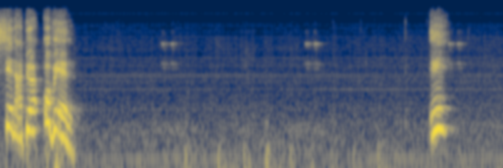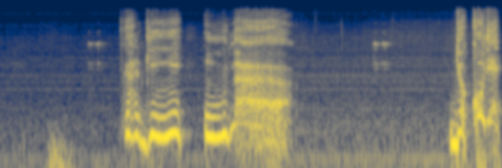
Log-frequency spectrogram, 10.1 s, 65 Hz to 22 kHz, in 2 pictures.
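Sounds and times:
faint high chirp: 0:01.6 - 0:01.8, 0:05.9 - 0:06.2, 0:08.8 - 0:09.0.

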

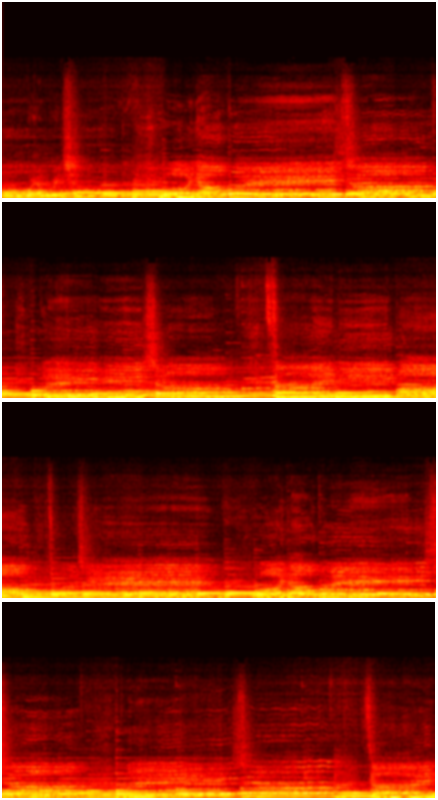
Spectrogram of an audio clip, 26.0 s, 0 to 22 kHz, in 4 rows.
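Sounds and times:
congregation singing: 0:00.0 - 0:26.0
electric keyboard chords: 0:00.0 - 0:26.0.

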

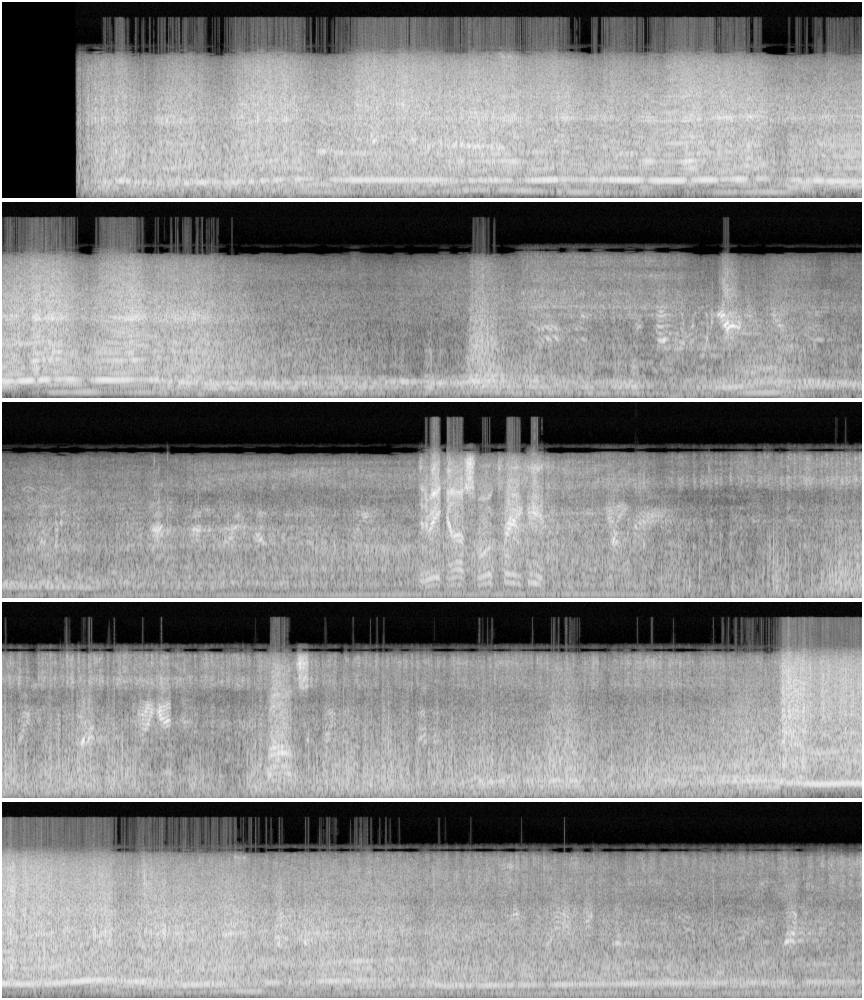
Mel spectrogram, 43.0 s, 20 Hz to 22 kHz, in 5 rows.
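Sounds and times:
car engine revving high: 0:00.8 - 0:43.0.

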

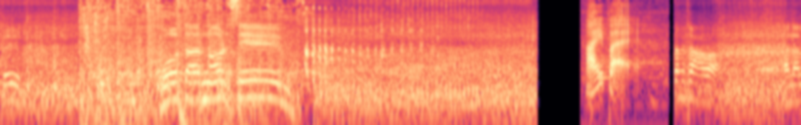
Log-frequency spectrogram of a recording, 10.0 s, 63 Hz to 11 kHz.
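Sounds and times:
street traffic: 0:03.2 - 0:06.7, 0:07.3 - 0:10.0.

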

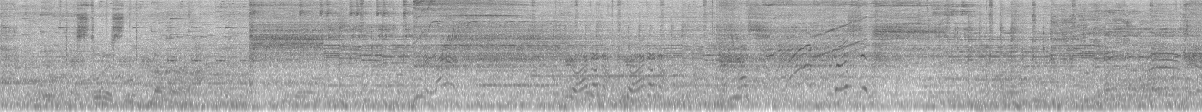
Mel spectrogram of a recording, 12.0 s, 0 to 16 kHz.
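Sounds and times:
loud din of a gaming parlor: 0:00.0 - 0:12.0
slot machine music and sound effects: 0:00.0 - 0:12.0.

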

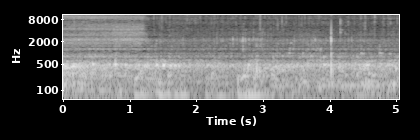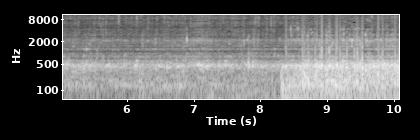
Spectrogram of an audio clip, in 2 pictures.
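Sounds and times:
regulator air hiss: 0:00.0 - 0:01.3
muffled underwater bubbling: 0:00.0 - 0:10.0.

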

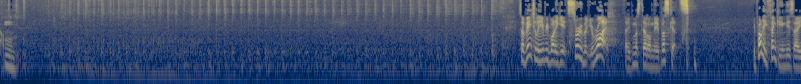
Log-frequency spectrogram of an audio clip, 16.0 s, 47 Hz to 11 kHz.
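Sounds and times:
rice grains pattering in funnel: 0:00.0 - 0:10.4
steady low hum: 0:00.0 - 0:16.0.

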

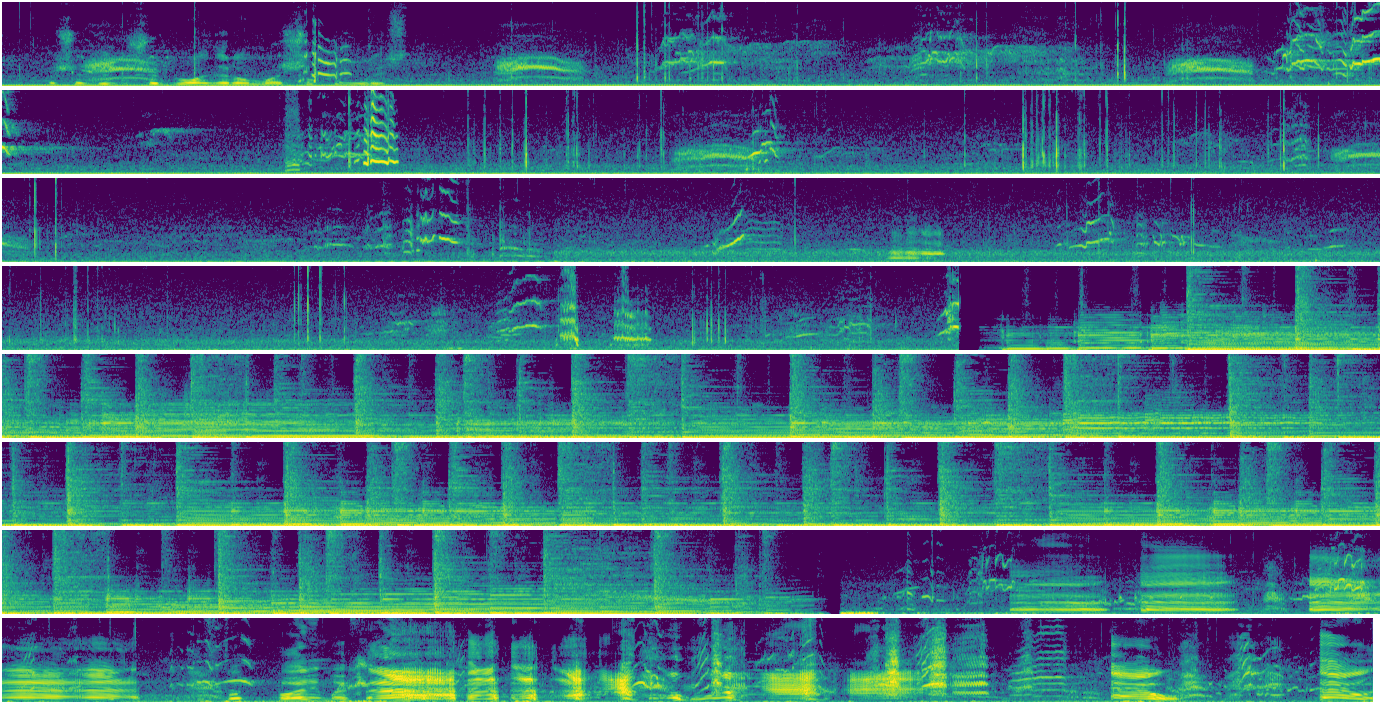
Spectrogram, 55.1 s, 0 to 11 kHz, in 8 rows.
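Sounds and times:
lorikeets chirping: 0:00.2 - 0:08.9, 0:09.7 - 0:25.5, 0:45.7 - 0:55.0
guitar-led country music: 0:25.6 - 0:45.5.

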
